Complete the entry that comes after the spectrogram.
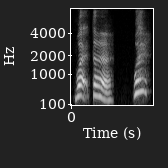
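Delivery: shocked disbelief. Retold or imitated. Telling the podcast host about a surprise kiss, a startled retold what.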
